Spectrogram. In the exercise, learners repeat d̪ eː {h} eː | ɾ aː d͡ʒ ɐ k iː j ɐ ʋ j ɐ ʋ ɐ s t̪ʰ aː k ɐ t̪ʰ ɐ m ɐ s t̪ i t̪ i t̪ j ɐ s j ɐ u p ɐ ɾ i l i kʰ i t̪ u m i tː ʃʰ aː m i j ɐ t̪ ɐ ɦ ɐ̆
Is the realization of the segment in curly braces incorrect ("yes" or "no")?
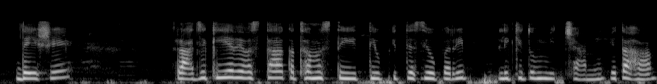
yes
